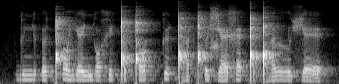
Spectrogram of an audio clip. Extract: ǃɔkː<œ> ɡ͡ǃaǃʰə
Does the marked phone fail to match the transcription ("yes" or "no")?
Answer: yes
